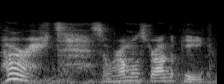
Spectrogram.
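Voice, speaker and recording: A man's voice: a little high, animated, a little fast, sharp tone, highs cut off, a little hiss or hum. A young man in his late teens rambling casually about his recording plans while playing a game, swearing when things go wrong. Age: young adult. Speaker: gaming YouTuber. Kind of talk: casual commentary over gameplay.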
